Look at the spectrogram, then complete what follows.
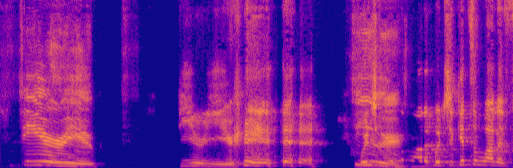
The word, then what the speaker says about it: Feuerberg: The only way to pronounce it correctly is Feuerberg.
